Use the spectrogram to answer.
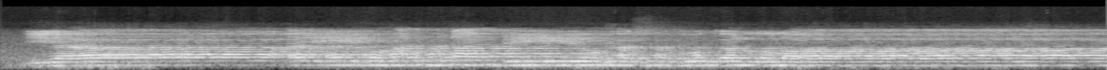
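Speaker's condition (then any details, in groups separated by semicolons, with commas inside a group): No condition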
